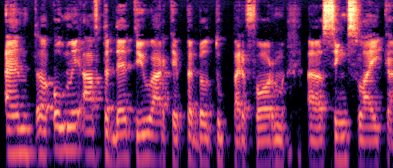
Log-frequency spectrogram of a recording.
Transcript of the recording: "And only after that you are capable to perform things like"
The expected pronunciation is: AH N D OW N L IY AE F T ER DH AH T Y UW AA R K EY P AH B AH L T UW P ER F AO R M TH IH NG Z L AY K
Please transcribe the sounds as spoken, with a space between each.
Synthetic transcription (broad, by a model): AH N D OW N L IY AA F T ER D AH T Y UW AA R K EY P AH B AH L T UW P ER F AO R M S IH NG S L AY K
